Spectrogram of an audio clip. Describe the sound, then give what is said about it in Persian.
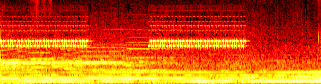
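A mobile phone ringtone plays two loud electronic bursts separated by a short pause over a steady low background tone, with no one speaking. “تو همین فکر بودم که موبایلم زنگ خورد”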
